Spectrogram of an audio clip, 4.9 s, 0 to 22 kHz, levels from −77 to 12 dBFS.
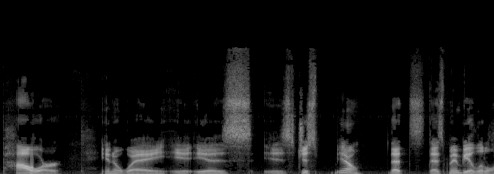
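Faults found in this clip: Repeated buffer in speech at 0.30–0.33 s and 2.47 s: brief buzzy stutter. The playout device replayed its last 5.8 ms buffer (fits 256 samples) four, then two, extra times on underrun, losing about 20 ms and 10 ms. Waveform shows identical copies with hard joins. Spectrogram shows evenly spaced vertical stripes.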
